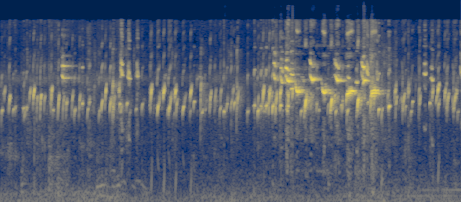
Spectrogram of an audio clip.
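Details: European goldfinches, caged, in a group chorus played to stimulate males to sing and break their silence; dense high twittering notes and trills, many overlapping, with a louder liquid burst in the second half.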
